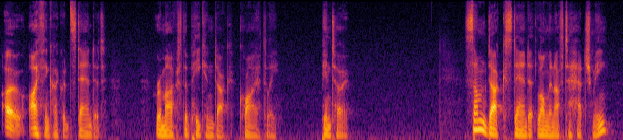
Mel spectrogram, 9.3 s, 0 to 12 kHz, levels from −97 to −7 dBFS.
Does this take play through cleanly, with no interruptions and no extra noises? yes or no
yes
